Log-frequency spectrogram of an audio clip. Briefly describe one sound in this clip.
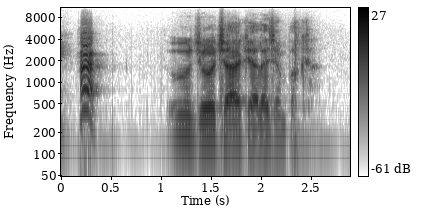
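A man talks nearby.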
